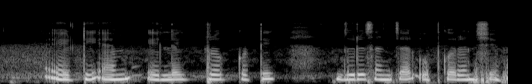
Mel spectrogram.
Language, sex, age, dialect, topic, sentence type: Marathi, female, 31-35, Northern Konkan, banking, statement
